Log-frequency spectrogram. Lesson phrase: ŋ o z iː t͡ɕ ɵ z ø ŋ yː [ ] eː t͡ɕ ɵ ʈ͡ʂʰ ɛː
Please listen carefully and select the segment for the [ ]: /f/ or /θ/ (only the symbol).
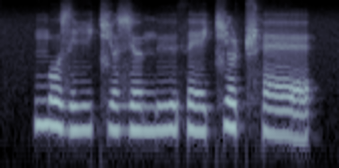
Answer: θ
